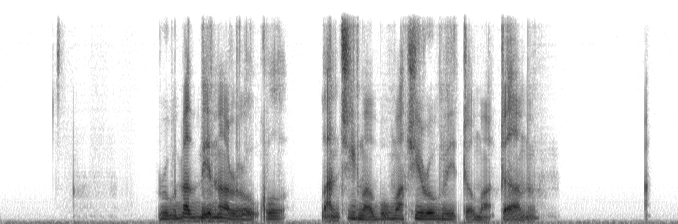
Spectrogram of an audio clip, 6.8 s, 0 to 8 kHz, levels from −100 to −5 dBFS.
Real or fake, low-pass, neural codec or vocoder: fake; 7.2 kHz; autoencoder, 22.05 kHz, a latent of 192 numbers a frame, VITS, trained on many speakers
